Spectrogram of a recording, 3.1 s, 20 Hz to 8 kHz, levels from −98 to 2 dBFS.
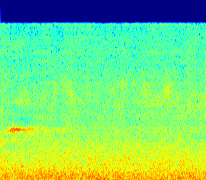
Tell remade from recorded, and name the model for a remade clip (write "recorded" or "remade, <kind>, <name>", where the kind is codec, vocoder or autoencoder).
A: remade, codec, DAC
